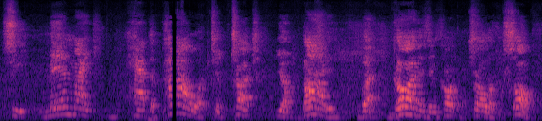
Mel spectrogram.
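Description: A middle-aged man preaching a sermon in a small church, swinging from shouts to quiet talk with many restarts. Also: high-pitched, slow pace, a little hiss or hum. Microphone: far camera. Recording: echoey room, far from the camera.

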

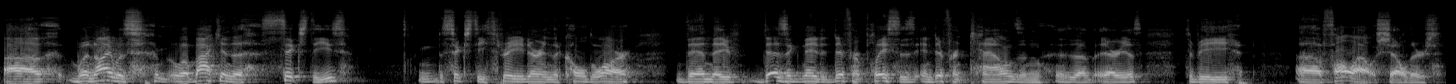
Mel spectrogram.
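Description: A man's voice: mid-range voice, slow pace, darkish tone. Folksy older man giving a basement tour. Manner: rambling, folksy, lots of fillers and restarts. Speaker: tour guide, former custodian. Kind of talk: casual guided tour. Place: basement boiler room of an old school building.

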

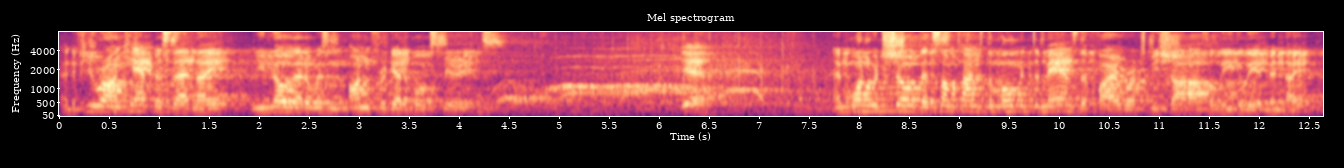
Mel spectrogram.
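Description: A young man giving a humorous student commencement speech at a podium, wry and self-deprecating, with pauses for laughs. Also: a little high, crowd noise, noisy background. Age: young adult. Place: large auditorium stage at a podium. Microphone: podium microphone. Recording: echoey hall through a PA system. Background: audience laughter and hall ambience.

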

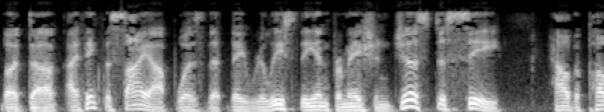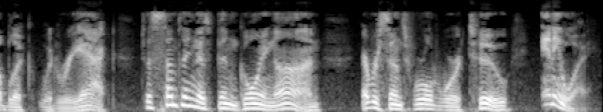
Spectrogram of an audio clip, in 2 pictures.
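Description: A man from the United States, a guest on an online radio roundtable, explaining in a measured way with many fillers. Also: low voice, very animated, breathy edge, no room sound. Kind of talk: casual roundtable chat. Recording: dull online call audio.

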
